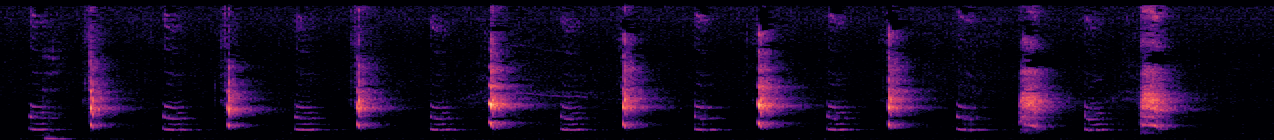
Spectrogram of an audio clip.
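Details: A pet parrot named Nena, said to be dancing and beatboxing, gives harsh, breathy pops repeated steadily about every two-thirds of a second, ten in a row, over a faint low hum.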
